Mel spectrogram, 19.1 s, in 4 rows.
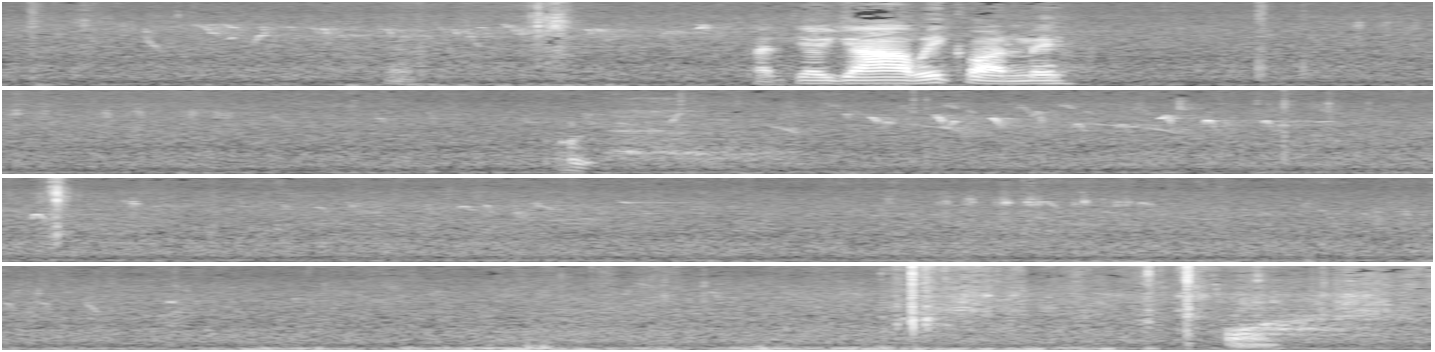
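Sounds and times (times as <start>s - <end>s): faint bird chirps: 4.3s - 16.1s.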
